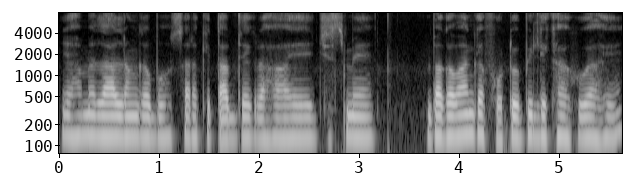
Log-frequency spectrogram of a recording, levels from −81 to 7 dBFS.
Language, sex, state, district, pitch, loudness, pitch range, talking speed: Hindi, male, Arunachal Pradesh, Longding, 130 Hz, -19 LUFS, 125-135 Hz, 200 wpm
